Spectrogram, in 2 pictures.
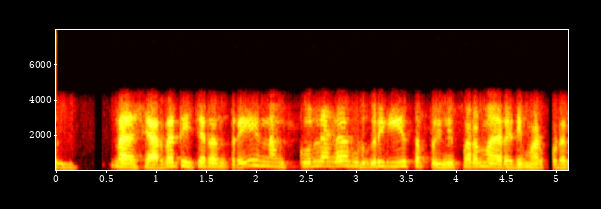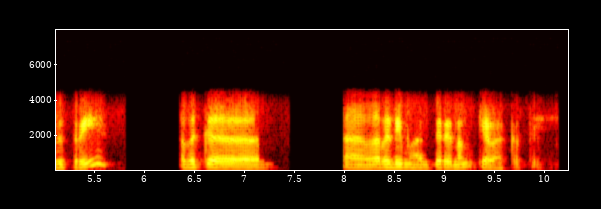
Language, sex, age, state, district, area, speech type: Kannada, female, 45-60, Karnataka, Gulbarga, urban, conversation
